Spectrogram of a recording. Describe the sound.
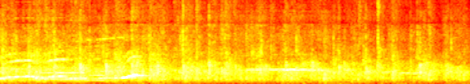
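Audience applause greeting a guest speaker as he comes up: a steady wash of many hands clapping at a moderate level, easing slightly toward the end.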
